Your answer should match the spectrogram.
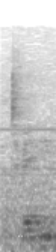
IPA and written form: tvɪn (twin)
